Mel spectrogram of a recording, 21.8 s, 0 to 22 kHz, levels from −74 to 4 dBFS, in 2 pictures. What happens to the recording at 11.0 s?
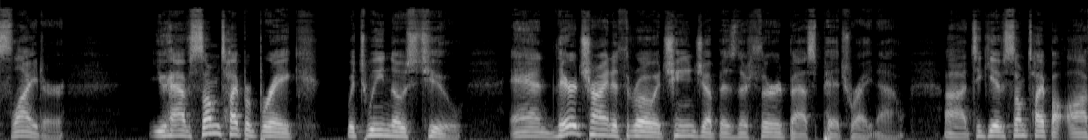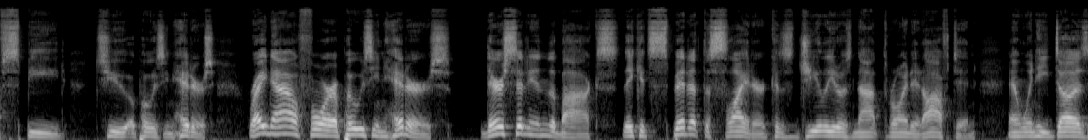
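Nothing goes wrong at 11.0 s; the speech continues there without any audible fault or interruption.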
